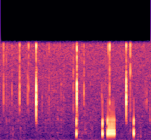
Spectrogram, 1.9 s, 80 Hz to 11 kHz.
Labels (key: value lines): label: biophony, knock croak
recorder: SoundTrap 300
